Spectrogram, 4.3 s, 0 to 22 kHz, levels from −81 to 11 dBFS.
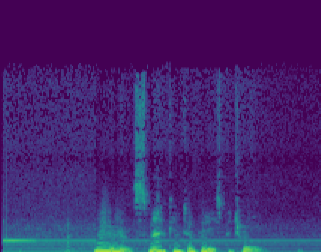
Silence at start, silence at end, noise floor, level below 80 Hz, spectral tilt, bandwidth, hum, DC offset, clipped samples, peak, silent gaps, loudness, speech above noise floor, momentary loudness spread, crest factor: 0.05 s; 0.25 s; -39 dBFS; -38 dBFS; -7.5 dB/octave; 15.5 kHz; none; under 0.1%; under 0.1%; -2 dBFS; none; -13 LUFS; 28 dB; 22 LU; 12 dB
